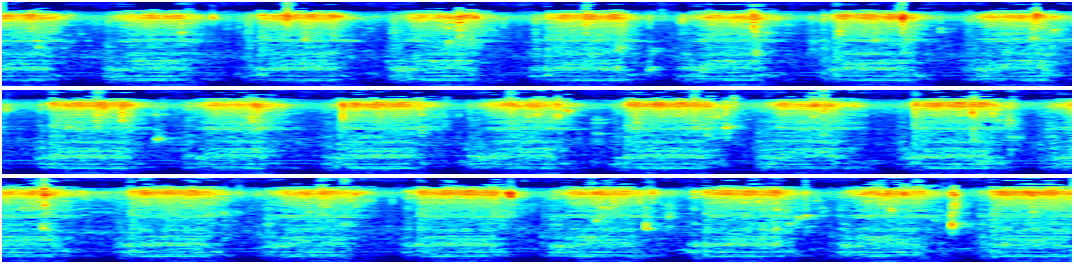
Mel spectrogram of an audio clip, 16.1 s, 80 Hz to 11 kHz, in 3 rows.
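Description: Electrolux Turbo Limpeza 8 kg top-loading washing machine agitating a water-filled load of bedding: rhythmic sloshing and swishing of water and laundry, about two strokes a second.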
